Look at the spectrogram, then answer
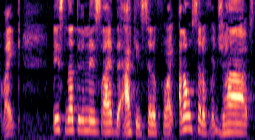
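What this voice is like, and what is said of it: Emotional, near-tearful voice. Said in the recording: “I'm getting all emotional... I'm a crybaby... I'm emotional. I'm really emotional.”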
